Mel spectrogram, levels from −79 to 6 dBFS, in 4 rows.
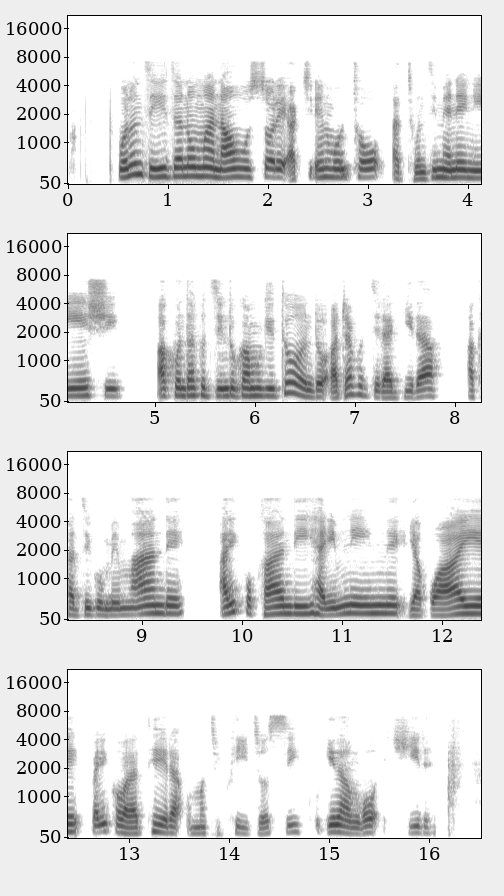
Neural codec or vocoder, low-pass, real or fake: codec, 16 kHz, 0.5 kbps, X-Codec, WavLM features, trained on Multilingual LibriSpeech; 7.2 kHz; fake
